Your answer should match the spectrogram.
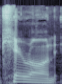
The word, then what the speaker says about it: Kieron: Pronunciation, for example, Rian is pronounced R-E-E-A-N. – Oh yeah, makes sense, yeah. – And then Kieron is K-E-E-R-O-N.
